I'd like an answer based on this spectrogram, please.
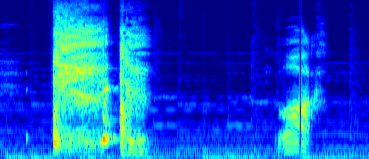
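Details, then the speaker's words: A coughing bout of two loud, harsh coughs and a brief throat sound from an adult during a livestream, over soft background music. "Sorry, I don't have an easy mute here. I'm going to line up my mic my mic my mouse to mute it the next time I need to cough."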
